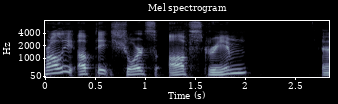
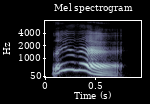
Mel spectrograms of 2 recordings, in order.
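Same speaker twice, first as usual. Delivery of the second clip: ordinary talk, nothing marked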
